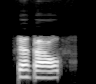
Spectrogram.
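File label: Police Southwest District Disp, radio; Raleigh; p25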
